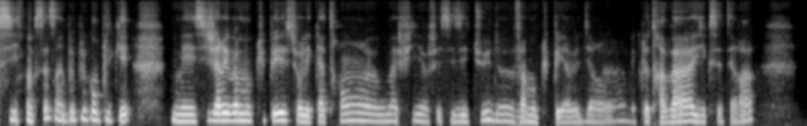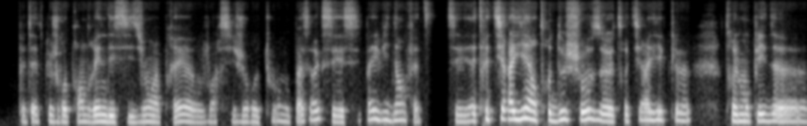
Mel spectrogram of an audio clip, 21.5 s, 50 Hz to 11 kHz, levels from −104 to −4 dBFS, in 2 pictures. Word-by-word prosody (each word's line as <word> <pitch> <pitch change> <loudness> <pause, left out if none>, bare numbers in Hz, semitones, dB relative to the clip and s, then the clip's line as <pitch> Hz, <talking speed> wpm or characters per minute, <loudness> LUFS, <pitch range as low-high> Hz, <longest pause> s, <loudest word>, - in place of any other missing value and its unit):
aussi. 215 -3 0
Donc 185 -5 +2
ça 250 - -2
c'est 260 -2 -5
un 205 -3 -1
peu 210 +3 -2
plus 230 +3 -1
compliqué 210 -3 +1 0.5
mais 180 -3 +1
si 180 +4 -6
j'arrive 195 0 +7
à 200 - +7
m'occuper 195 +1 +3
sur 190 -3 -2
les 160 -1 +1
4 165 +2 -6
ans, 200 +1 -2
heu, 185 -1 -4
où 175 - -6
ma 180 -1 -5
fille 185 +1 -9
fait 160 - -11
ses 170 0 -9
études, 200 +4 -4
heu, 180 -1 -6
enfin 155 - -5
m'occuper, 165 -3 -5
ça 150 - -7
veut 155 +1 -7
dire 170 -1 -9 0.4
avec 165 -1 -18
le - - +1
travail 165 +3 0
et - - -10
cetera, 85 0 -9 0.9
peut-être 165 +1 -4
que 180 - -3
je 165 -1 -6
reprendrai 165 +1 +1
une 175 - +4
décision 165 +1 -1
après, 160 +2 -3
heu, 155 -2 -4
voir 165 0 -12
si 165 -4 -10
je 165 0 -6
retourne 165 +2 -7
ou - - -9
pas. 160 - -2
C'est 215 - -10
vrai 225 +2 +1
que - - -9
c'est 160 -2 -2
c'est 195 +5 -11
pas 215 - -3
évident 210 -2 0
en 210 - -5
fait. 165 -3 -8 0.3
C'est 170 -1 -5
être 185 +5 +2
tiraillée 230 +2 +7
entre 210 -1 +4
2 210 +5 +3
choses, 220 0 +4
heu, 180 -1 +5
être 165 - -2
tiraillée 190 - 0
que 200 -2 -4 0.5
entre 190 - +5
mon 180 0 +2
pays 185 +1 +3
de 90 - +2
180 Hz, 200 wpm, -22 LUFS, 165-205 Hz, 0.9 s, j'arrive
